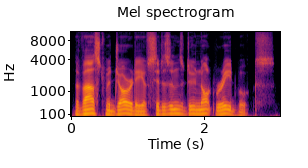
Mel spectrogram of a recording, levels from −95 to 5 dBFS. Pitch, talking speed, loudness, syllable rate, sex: 105 Hz, 170 wpm, -20 LUFS, 4.7 syllables/s, male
